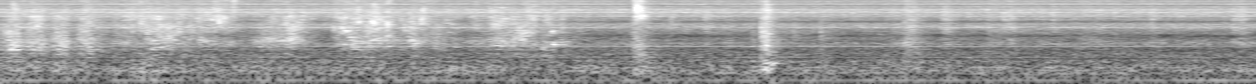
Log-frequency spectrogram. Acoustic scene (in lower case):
kitchen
